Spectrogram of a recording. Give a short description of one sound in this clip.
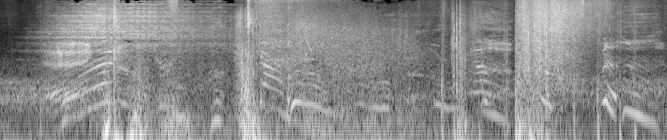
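Heavy blows thud as two men fight.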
